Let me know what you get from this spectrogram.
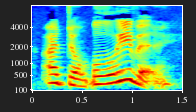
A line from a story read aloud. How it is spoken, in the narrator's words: he said hoarsely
